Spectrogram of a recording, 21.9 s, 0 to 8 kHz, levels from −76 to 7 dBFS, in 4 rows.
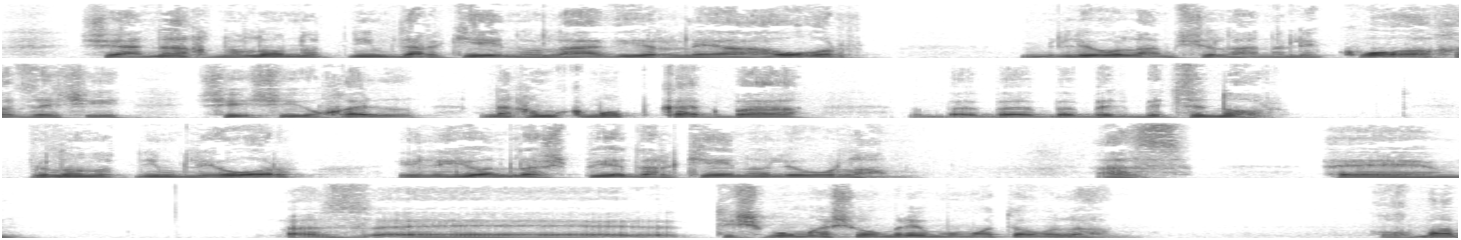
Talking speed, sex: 100 wpm, male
